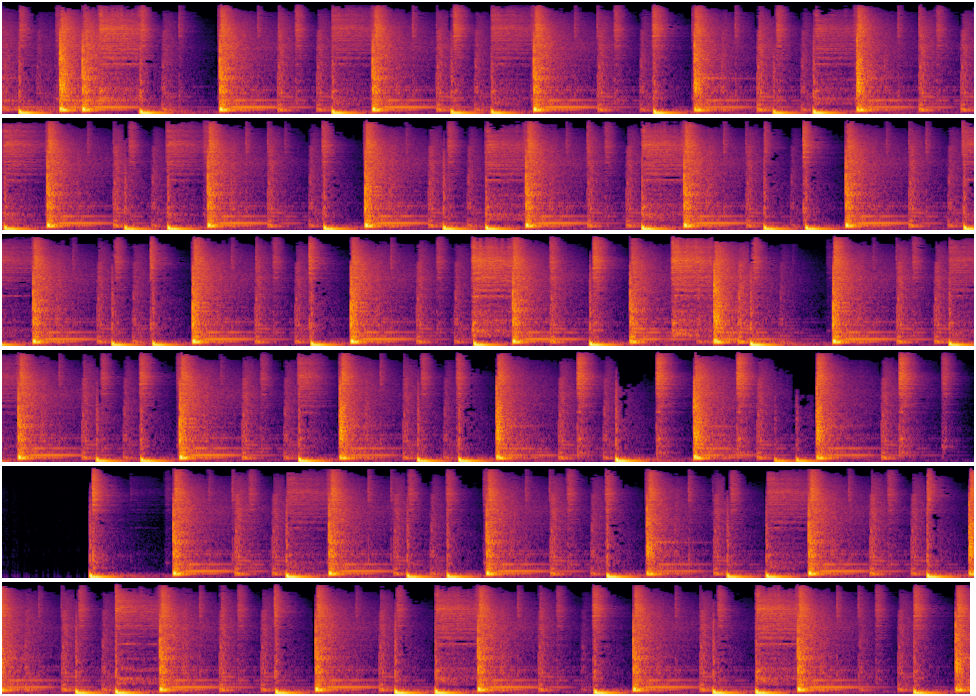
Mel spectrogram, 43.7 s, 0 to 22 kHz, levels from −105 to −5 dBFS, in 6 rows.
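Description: No technical faults are audible in this music.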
